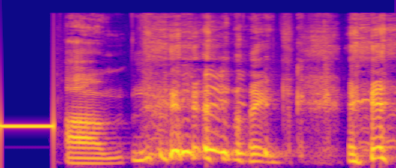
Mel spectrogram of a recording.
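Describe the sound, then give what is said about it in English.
A censorship bleep: a single steady, high-pitched electronic tone, brief and loud, covering a spoken word before talking resumes. “we're already getting into the bleeps. Yeah. So, but yeah. No, I get what you're saying. And also, again, when it comes to communication, just the words that you are using, since we're talking about, and Zach's going to beep this out”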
